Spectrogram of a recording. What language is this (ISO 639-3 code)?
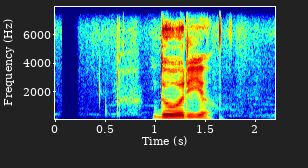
nep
